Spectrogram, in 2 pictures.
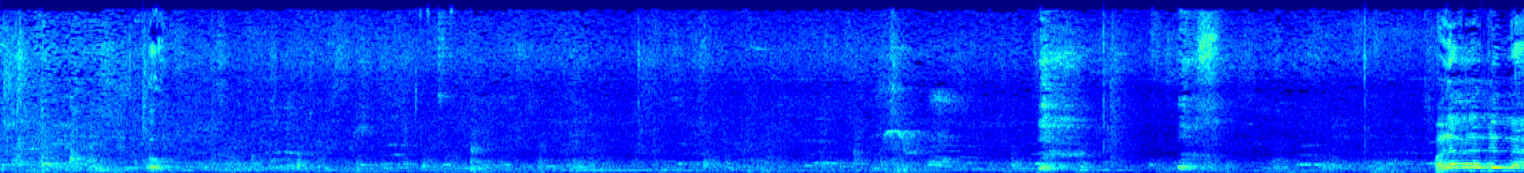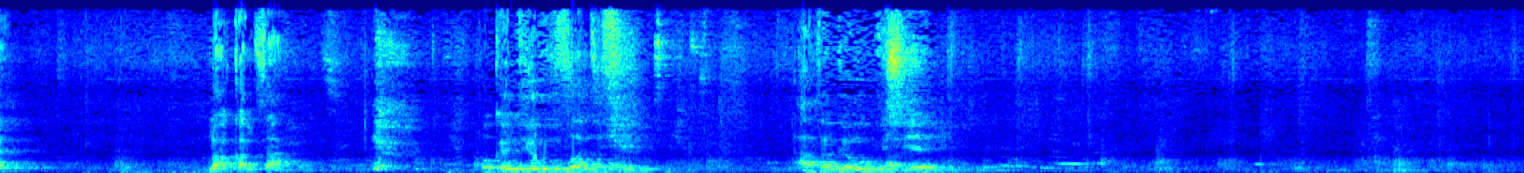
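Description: A man preaches with passion into a microphone, heard through loudspeakers in an echoing hall.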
